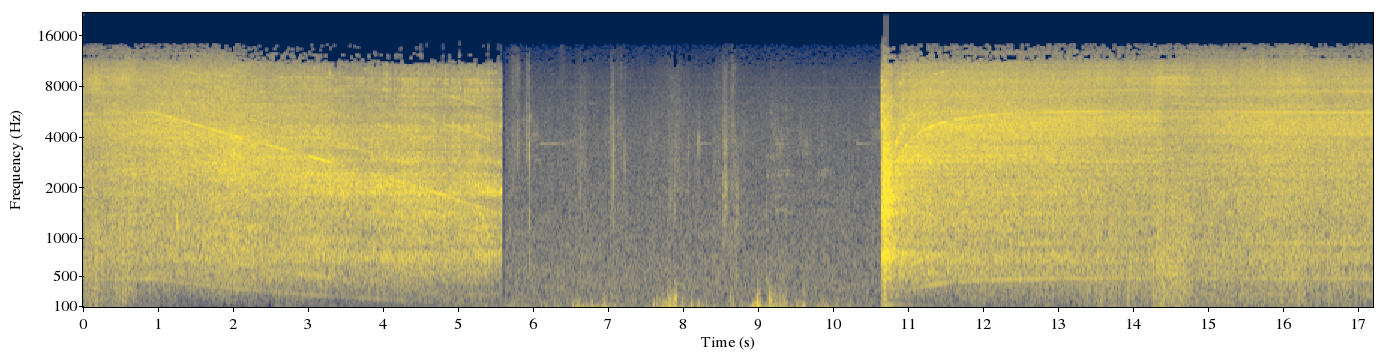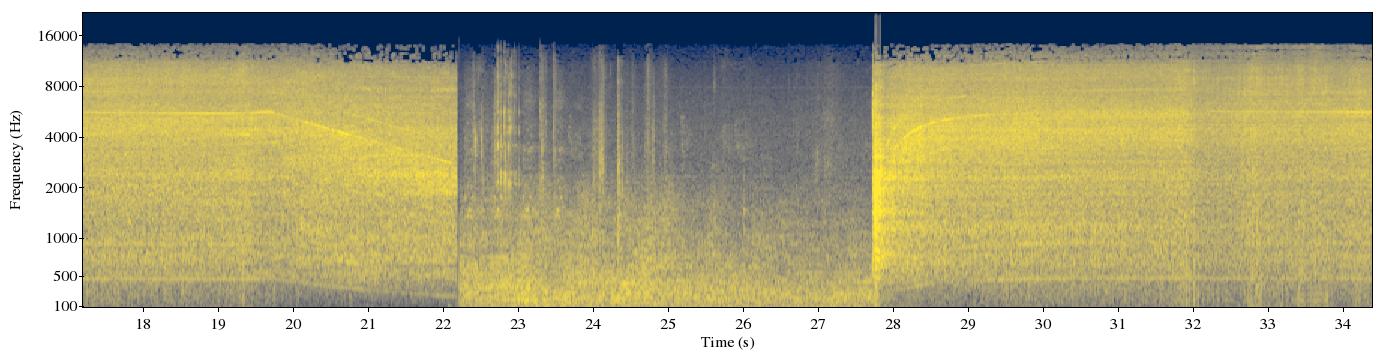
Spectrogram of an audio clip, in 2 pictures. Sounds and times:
Outside, urban or manmade: 0:00.0 - 0:34.3.

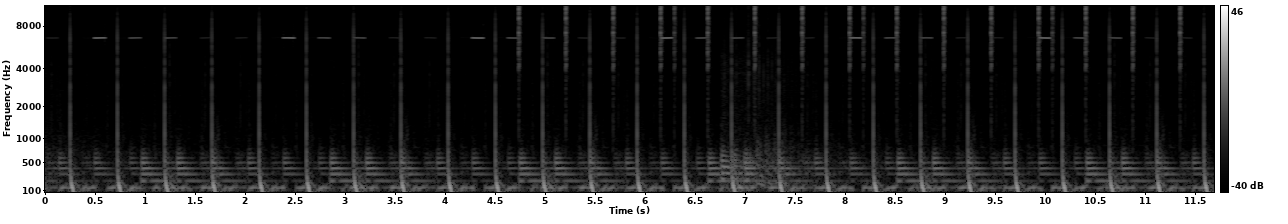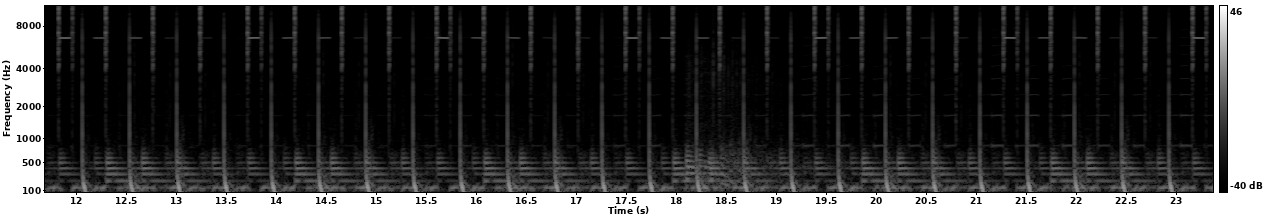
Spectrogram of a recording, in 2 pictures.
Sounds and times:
Music: 0:00.0 - 0:23.3.

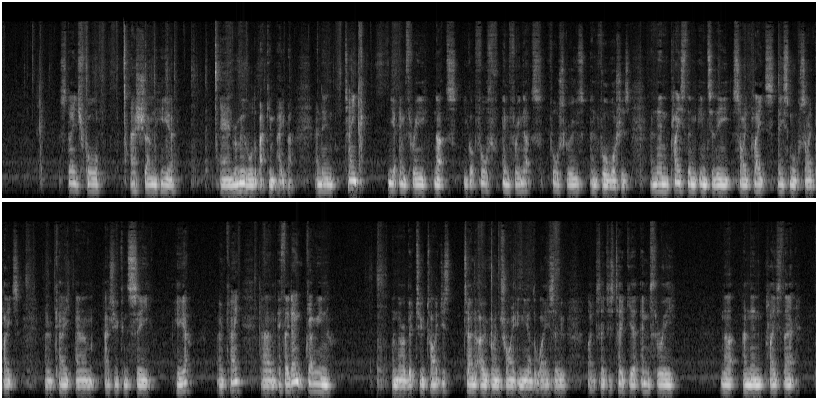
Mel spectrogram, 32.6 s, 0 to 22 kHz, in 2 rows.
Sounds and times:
Speech: 0:01.2 - 0:03.6, 0:04.3 - 0:23.0, 0:24.1 - 0:29.8, 0:30.6 - 0:32.3.

